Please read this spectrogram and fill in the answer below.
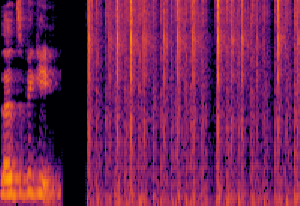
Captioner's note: typewriter sounds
